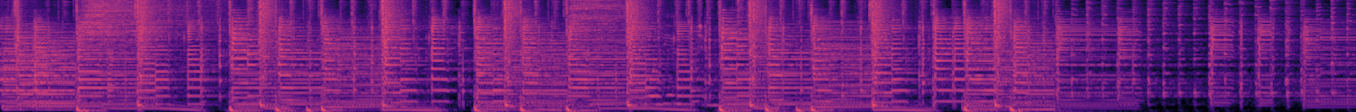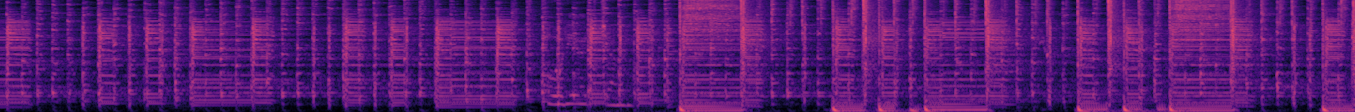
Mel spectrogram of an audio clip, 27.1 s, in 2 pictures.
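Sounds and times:
soul drum kit: 0.2 - 10.9, 20.4 - 21.1, 21.9 - 23.5, 24.3 - 26.1, 26.8 - 27.0.

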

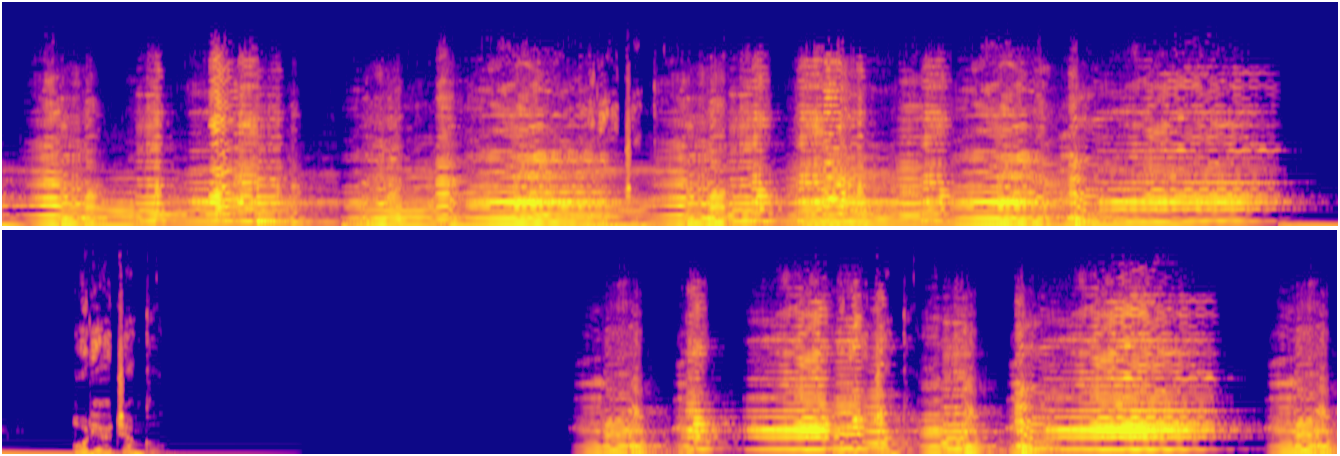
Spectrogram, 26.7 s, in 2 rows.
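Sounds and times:
Jewish sad melody for violin: 0.0 - 13.8, 19.1 - 26.7.

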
